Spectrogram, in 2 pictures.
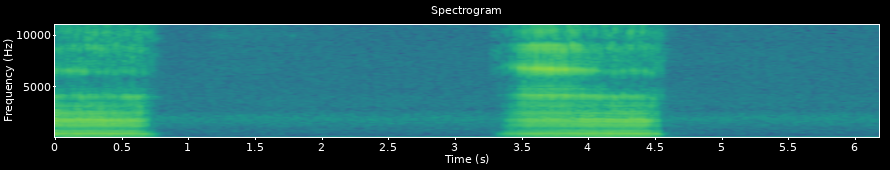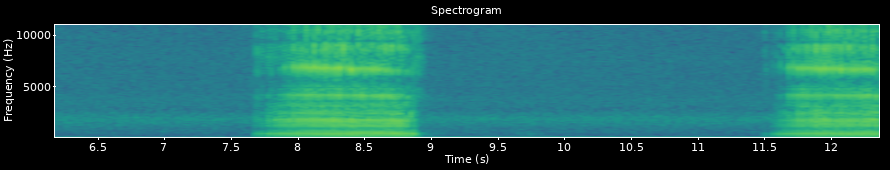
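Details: A slumbering female French Bulldog named Lulu snores rhythmically, four harsh, throaty breaths roughly every four seconds, each about a second long, with a low steady hum underneath.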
